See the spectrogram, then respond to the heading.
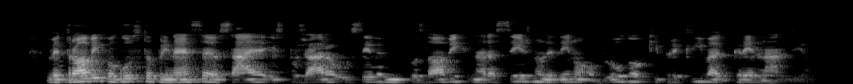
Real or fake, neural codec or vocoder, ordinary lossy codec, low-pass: real; none; none; none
